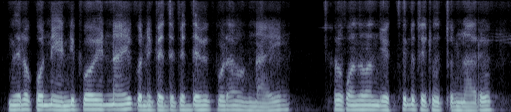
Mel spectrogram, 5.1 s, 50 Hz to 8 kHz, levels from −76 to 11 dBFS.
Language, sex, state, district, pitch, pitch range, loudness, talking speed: Telugu, male, Telangana, Hyderabad, 115 Hz, 110-125 Hz, -15 LUFS, 175 wpm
